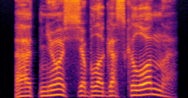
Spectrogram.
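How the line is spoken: Growl. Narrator (Russian): прорычал герцог

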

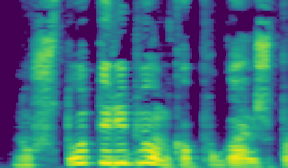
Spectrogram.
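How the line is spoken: Grumbling. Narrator (Russian): пробурчал дядя Миша

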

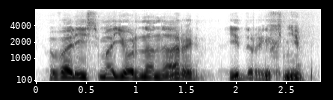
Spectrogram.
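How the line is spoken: Plain. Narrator (Russian): сказал Кузьмич

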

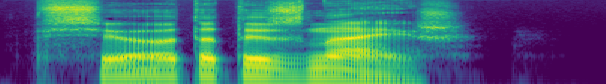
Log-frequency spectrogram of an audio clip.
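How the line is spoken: Gloomy. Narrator (Russian): мрачно начал он

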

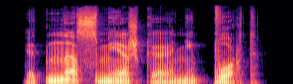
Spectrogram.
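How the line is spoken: Grumbled. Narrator (Russian): ворчал

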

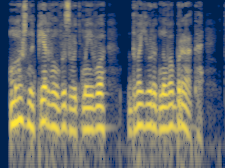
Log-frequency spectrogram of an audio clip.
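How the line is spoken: Quiet question. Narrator (Russian): тихо спросила Дженни Херцог

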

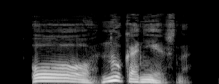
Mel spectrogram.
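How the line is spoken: Cheerful exclamation. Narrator (Russian): воскликнул весело

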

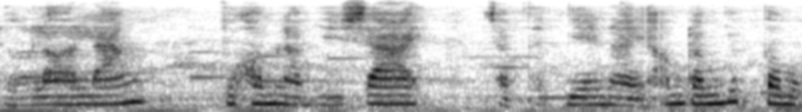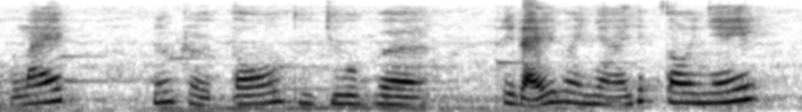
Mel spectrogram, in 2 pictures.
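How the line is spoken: Soft sighing. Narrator (Vietnamese): Dương Thần khẽ thở dài nói với lão Lý

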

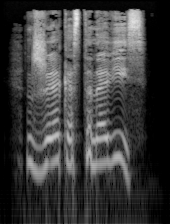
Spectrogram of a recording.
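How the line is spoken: Sharp shout. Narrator (Russian): прикрикнула Эл

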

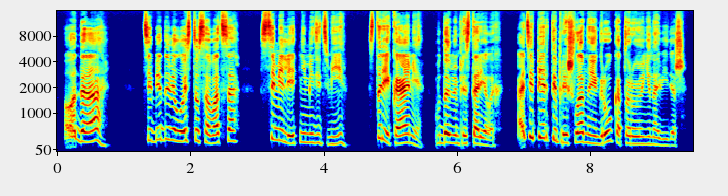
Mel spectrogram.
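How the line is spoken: Laughing. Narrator (Russian): рассмеялся Кори

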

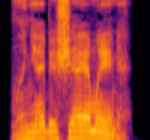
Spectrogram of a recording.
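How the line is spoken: Strained hoarse voice behind. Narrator (Russian): прохрипели сзади с натугой

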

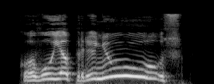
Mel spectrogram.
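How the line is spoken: Troll screaming. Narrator (Russian): завопил тролль

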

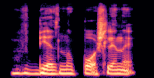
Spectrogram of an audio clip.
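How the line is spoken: King growling. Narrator (Russian): рыкнул король

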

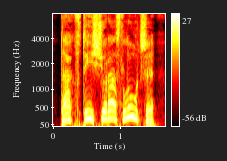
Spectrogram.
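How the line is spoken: Joyful agreement. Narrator (Russian): радостно согласился Вася

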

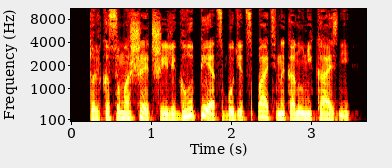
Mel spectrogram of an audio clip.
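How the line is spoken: Spat angrily. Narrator (Russian): зло плюнул Владис

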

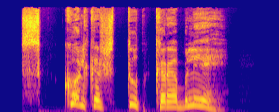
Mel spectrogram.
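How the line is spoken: Involuntary breathless exclamation. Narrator (Russian): невольно выдохнул Степка

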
